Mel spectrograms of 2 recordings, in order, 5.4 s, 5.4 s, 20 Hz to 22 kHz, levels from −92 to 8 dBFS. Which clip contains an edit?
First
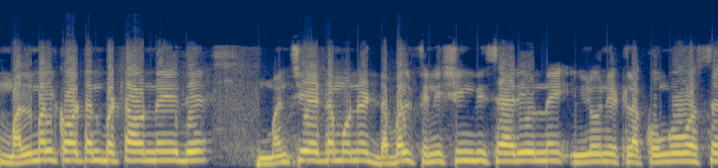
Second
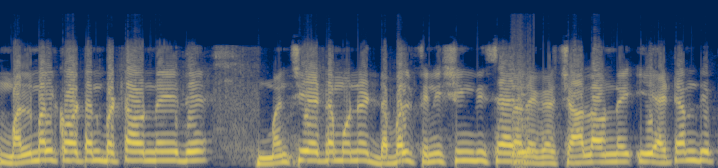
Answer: second; 1 cut; at 3.9 s

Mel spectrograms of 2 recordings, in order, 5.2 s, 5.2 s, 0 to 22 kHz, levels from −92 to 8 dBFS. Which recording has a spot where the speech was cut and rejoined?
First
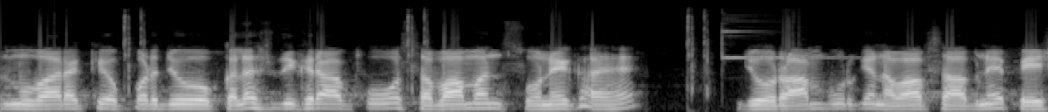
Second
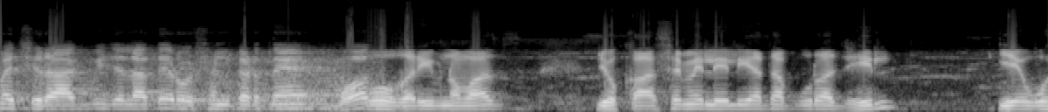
second; 1 cut; at 1.8 s

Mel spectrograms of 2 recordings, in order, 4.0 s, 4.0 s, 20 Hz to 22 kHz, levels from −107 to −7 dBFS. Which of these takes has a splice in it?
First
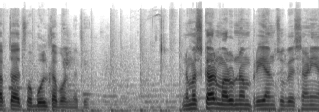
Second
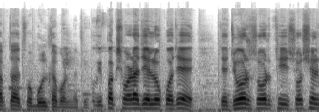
second; 1 cut; at 1.2 s

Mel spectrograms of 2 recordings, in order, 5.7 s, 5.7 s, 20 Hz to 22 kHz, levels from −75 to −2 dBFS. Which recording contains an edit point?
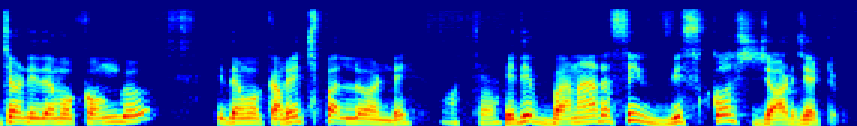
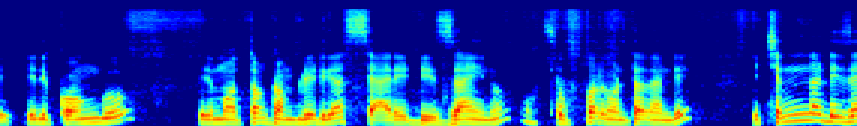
first; 1 cut; at 1.9 s

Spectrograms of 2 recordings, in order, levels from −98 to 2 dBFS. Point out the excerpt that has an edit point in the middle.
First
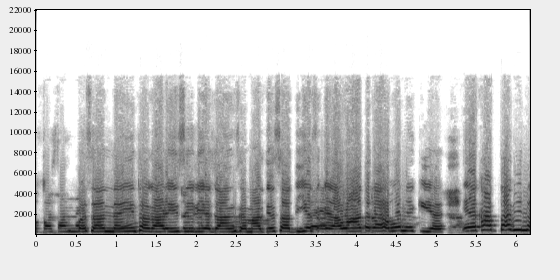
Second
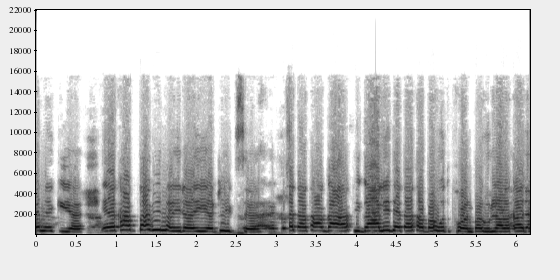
second; 1 cut; at 3.2 s

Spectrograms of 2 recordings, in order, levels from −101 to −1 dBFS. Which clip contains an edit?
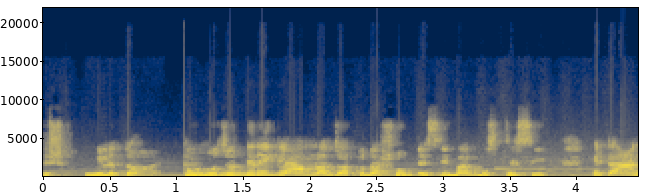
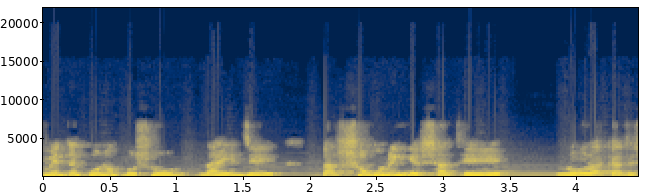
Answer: first; 1 cut; at 0.9 s

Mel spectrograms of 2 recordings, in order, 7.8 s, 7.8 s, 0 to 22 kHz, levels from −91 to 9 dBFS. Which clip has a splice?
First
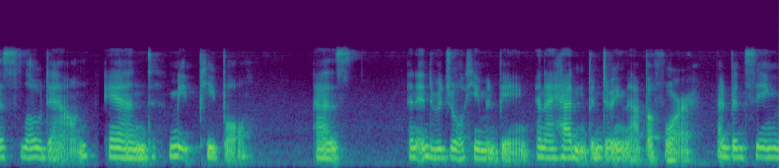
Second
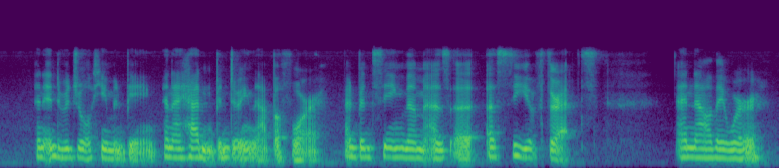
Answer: first; 2 cuts; at 1.0 s, 1.6 s

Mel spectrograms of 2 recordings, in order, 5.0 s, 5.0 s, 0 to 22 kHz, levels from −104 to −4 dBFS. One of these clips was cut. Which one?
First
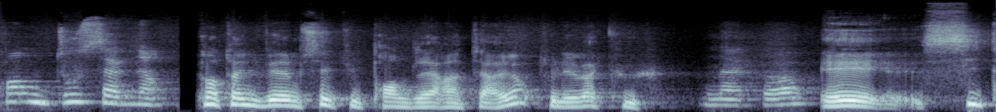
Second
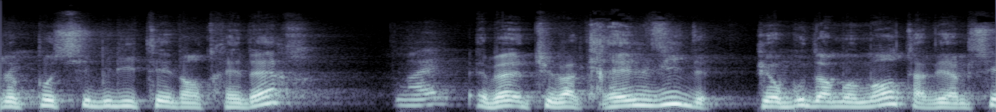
first; 1 cut; at 0.9 s

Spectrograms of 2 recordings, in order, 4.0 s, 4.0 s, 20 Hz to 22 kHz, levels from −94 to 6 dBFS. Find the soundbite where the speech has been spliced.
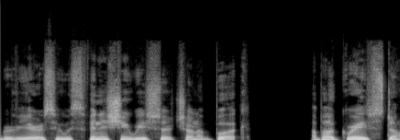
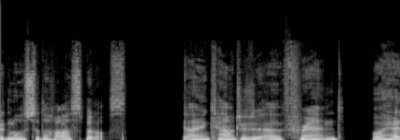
second; 1 cut; at 1.9 s

